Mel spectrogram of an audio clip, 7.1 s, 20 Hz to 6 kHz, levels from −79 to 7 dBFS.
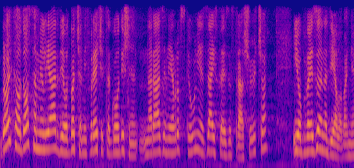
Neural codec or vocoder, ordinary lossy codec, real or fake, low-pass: codec, 16 kHz, 6 kbps, DAC; none; fake; 5.4 kHz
